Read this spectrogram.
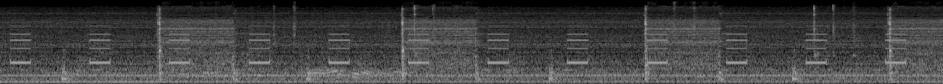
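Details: Sound-effect track of hospital life support ambience: steady high monitor beeps repeating under constant machine hum, with periodic hissing ventilator air bursts.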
